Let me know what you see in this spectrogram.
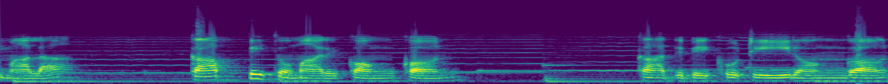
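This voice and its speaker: Music plays in the background while a man speaks with a fairly low pitch. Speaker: poetry reciter. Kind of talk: poetry reading. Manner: emotional, expressive, measured pauses.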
